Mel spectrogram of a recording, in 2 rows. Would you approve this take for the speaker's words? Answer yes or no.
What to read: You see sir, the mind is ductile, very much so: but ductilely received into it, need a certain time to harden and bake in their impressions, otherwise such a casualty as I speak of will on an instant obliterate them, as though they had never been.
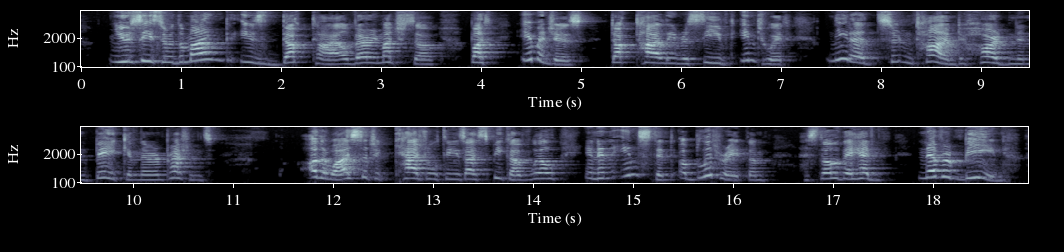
no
